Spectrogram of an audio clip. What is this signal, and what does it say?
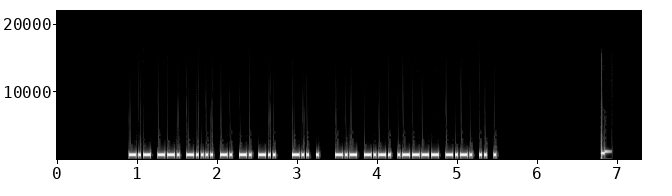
Morse code, heard as a keyed tone, about 37 wpm, 700 Hz. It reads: KG6NND DE KC1CIE
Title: USA Callsign DE Callsign - 6 Characters - 40wpm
